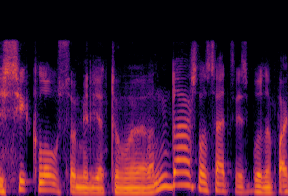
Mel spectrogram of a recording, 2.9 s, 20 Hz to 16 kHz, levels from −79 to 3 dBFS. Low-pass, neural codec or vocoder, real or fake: 7.2 kHz; codec, 16 kHz, 2 kbps, X-Codec, HuBERT features, trained on general audio; fake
